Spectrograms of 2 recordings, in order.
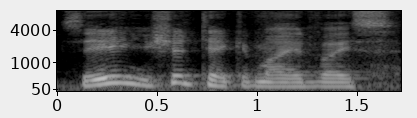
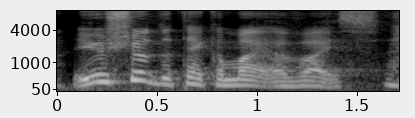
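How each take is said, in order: First: Put-on a slight Italian accent, a touch lower; lightly Italian-accented advice; hint of an Italian accent slipping in; accidental Italian accent. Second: Said in the usual way. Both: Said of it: "That sounded weird, like an Italian accent".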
